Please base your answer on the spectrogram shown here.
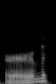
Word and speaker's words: herb: So like the word herb. Mhm. In the UK that H is silent, but in the US it's not interesting.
